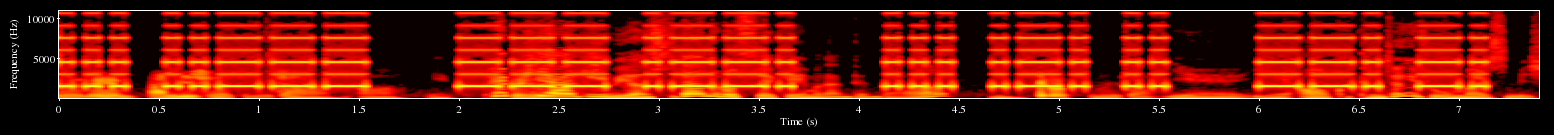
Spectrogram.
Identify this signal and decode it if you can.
Morse code, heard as electronic beeps, machine-sent, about 18 wpm, 1500 Hz, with speech in Korean. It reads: … OP SRI GN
